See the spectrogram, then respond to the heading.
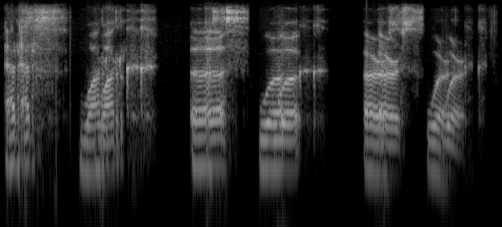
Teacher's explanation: El hecho de que en la zona norte se va a pronunciar con esta vocal posterior, central semiabierta, perdón, anterior semiabierta no labializada, y además el fenómeno del rotacismo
